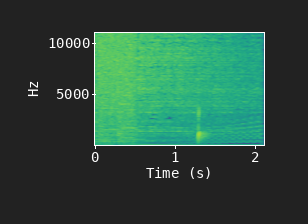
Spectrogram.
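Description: Electronic background music that thins out about half a second in to a held low bass note, with a single short plop sound effect a little past the middle.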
